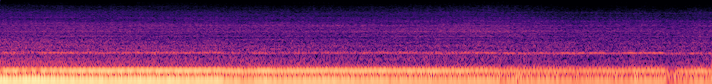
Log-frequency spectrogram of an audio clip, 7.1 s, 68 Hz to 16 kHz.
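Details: Audi S5 4.2 V8 after misfire repair: new gaskets fitted, air intake reinstalled, codes cleared to stop a flap fault. Steady, even low idle with a smooth burble and no stumble or miss; sounds healthy.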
